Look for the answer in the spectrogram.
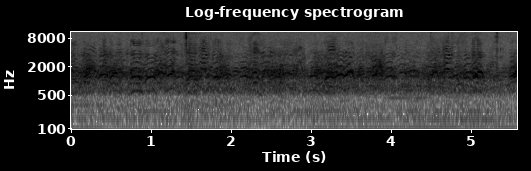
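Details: A vast flock of snow geese resting on the St François river, Drummondville, Quebec, in autumn 2012, producing a ceaseless babble of high, nasal honks rising and falling in waves, with a low hum beneath.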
